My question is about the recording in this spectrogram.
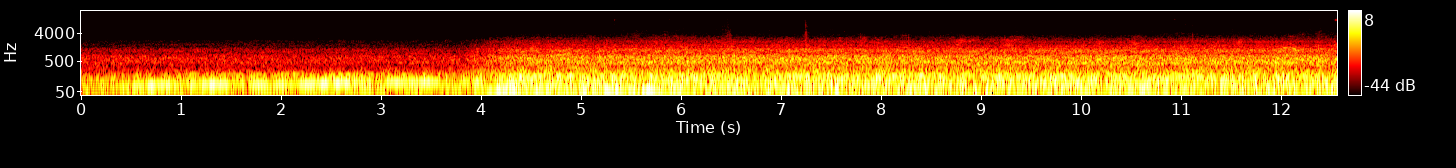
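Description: Steady low outdoor rumble with no distinct source, stepping up abruptly about four seconds in and staying louder, with a few faint ticks.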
